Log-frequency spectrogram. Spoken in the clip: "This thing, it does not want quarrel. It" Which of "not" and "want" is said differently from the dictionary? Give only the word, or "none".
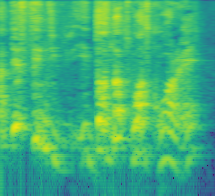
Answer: want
